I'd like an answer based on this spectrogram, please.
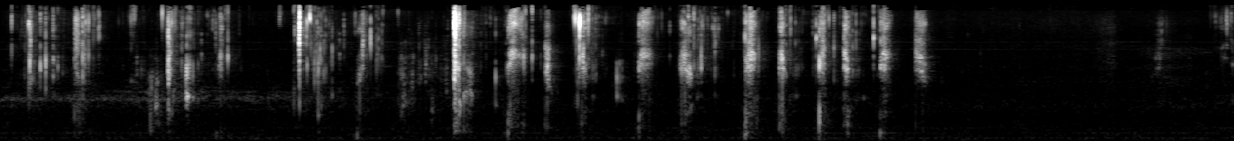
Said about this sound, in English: Whenever she is tired or needs to charge her batteries, she throws some of the leaves in her mouth and starts chewing with exaggerated jaw movements.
